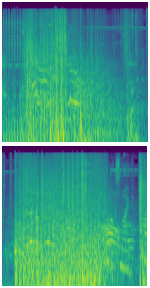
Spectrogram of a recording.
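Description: Gunfire in the video game Call of Duty: Black Ops Cold War, loud dense rapid shooting and booming bursts nearly throughout, with someone talking over it.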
